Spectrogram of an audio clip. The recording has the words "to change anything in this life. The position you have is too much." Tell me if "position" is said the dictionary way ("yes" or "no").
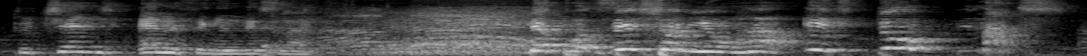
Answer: yes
